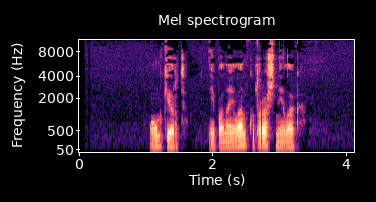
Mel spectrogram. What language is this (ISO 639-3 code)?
chm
